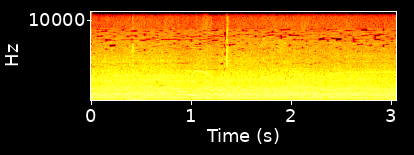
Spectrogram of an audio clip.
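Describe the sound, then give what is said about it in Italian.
A large stadium crowd of Torino fans rumbles in protest during a football match against Roma, after Glik asks for a penalty, a dense, continuous roar of many voices that holds steady and loud throughout without breaking into distinct chants or individual shouts. “Rumoreggia il pubblico di Fedegranata, ma non sembra esserci niente.”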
